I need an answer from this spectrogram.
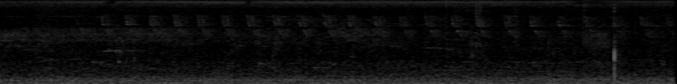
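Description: Faint outdoor background with a bird calling in a fast repeated series of short high notes, about three a second, that stops near the end. A single sharp click sounds about eight seconds in.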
